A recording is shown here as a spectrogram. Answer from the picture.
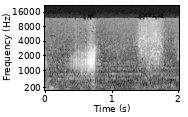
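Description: Near silence with two faint, brief breaths, the second one higher and just before the voice returns.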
